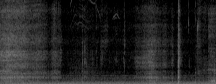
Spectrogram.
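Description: Faint scraping of plastic parts being handled as the blade controller and LED strip are slid back into the lightsaber blade's plastic tube, fading after about a second, with one light click near the end.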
